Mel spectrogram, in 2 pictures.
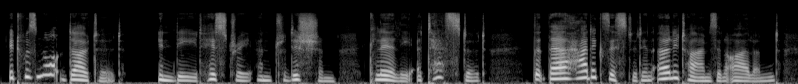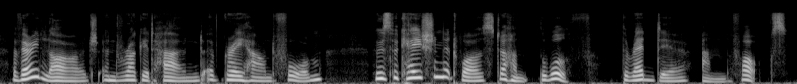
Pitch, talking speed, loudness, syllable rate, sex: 200 Hz, 150 wpm, -19 LUFS, 4.9 syllables/s, female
